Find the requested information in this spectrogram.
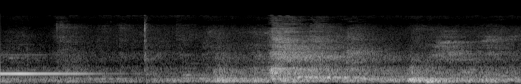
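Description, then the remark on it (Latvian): A steady electronic parliament voting bell tone sounds clearly for about a second, called before a vote on a bill transferring state forest land to Augšdaugava municipality for an industrial park, then stops, leaving background murmur and faint shuffling noises. “Tātad lūdzu zvanu.”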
